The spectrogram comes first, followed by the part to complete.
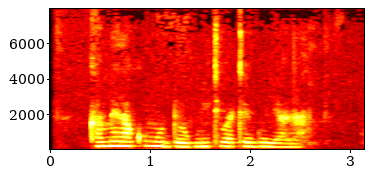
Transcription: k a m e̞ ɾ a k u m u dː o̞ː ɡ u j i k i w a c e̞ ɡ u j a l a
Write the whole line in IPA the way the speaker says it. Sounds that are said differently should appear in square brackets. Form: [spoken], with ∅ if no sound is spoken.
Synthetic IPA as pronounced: k a m e̞ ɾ a k u m u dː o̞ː ɡ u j i [t] i w a [t] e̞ ɡ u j a l a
